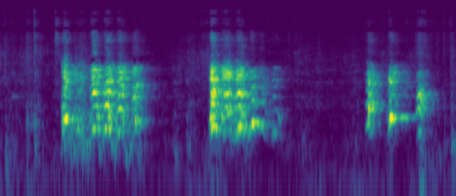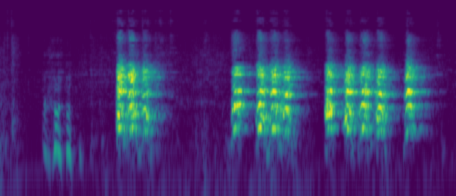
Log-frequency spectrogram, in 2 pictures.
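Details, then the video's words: Siberian huskies Juno and Echo bark at Dash, a toy robot, mixing fun and fear; repeated clusters of harmonic woo-woo barks alternate with pauses, plus one faint low whimper in the middle. "Dogs vs Dash the Robot"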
